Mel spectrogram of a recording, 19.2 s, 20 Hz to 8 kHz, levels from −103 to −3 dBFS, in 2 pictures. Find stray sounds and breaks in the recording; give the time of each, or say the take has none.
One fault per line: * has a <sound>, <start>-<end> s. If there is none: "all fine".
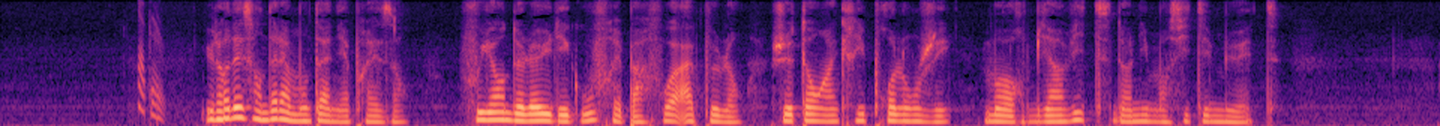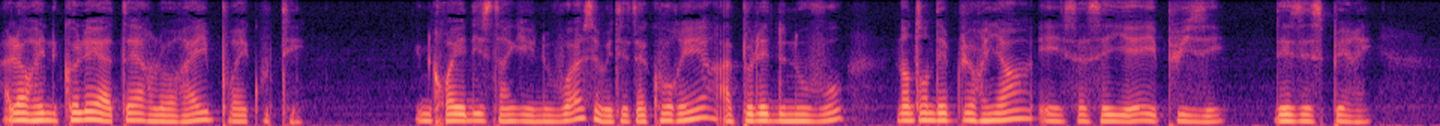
* has a chirp, 0.9-1.1 s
